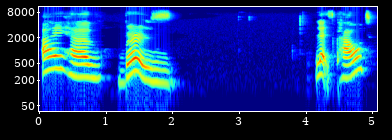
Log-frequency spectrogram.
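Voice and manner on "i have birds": slow, loud and clear; slow modelling voice. Shown as a demonstration. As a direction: spell it out for a child. Teacher modelling answer.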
